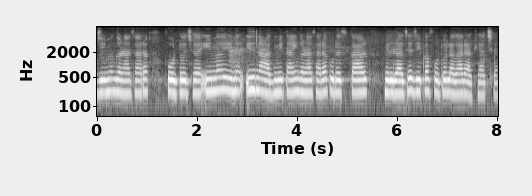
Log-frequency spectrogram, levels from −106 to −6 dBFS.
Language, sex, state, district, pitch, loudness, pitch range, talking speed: Rajasthani, female, Rajasthan, Nagaur, 215 Hz, -15 LUFS, 210-225 Hz, 150 wpm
